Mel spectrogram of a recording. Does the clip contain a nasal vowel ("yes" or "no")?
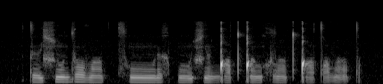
yes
